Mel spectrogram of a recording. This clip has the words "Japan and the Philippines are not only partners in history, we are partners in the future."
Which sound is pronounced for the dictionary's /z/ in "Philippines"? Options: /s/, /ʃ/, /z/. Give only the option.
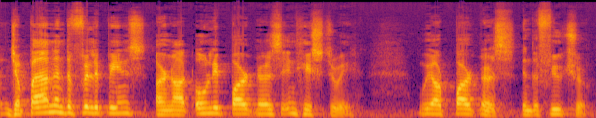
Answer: /s/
